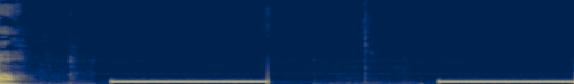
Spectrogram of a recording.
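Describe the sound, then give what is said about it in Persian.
A telephone ringback tone sounds while a number is being called: two steady, mid-pitched long beeps of about a second each with a pause between, after a brief voice at the start. “تلفن کو زنگ تلفن کو. خب باش که شماره خور ما بگیرم.”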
